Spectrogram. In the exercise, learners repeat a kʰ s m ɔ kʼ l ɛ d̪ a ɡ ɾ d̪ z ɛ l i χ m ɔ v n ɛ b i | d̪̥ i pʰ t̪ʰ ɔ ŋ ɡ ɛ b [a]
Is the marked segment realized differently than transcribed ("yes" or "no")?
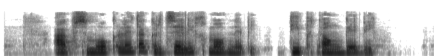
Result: yes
